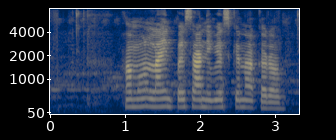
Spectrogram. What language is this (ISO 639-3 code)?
mai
